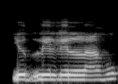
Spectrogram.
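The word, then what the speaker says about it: يُضْلِلِ اللَّهُ: Yudlilillahu kenapa lillah? Tidak lillah. Itu apa? Lamnya lam Tarkik ya. Iya, lamnya lam tarkik ya. Jadi dibaca tarkik tipis itu ya karena huruf sebelum lamnya harokatnya kasroh.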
